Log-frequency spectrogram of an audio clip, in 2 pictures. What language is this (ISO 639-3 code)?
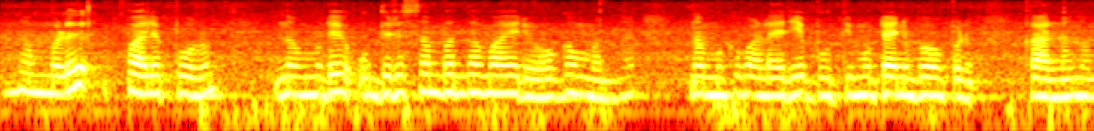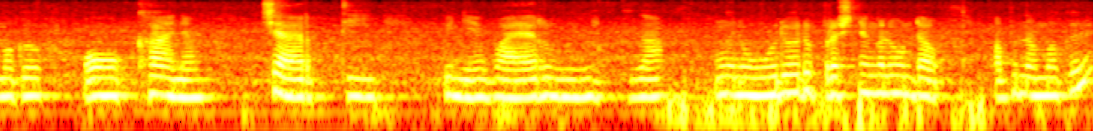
mal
